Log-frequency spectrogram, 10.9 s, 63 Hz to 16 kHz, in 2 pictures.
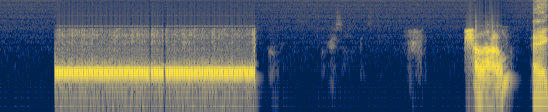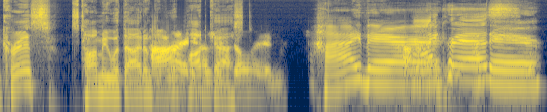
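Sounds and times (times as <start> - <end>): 
telephone dial tone while a call is placed: 0.6 - 2.6
speech: 4.7 - 10.9.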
